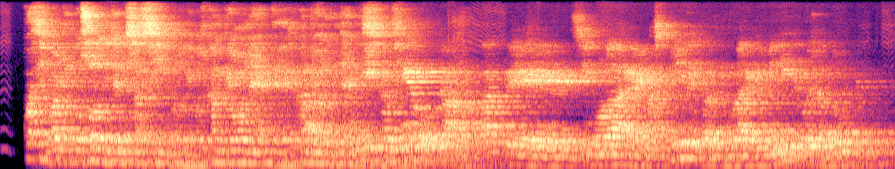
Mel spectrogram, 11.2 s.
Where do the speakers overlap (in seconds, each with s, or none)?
3.8 s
